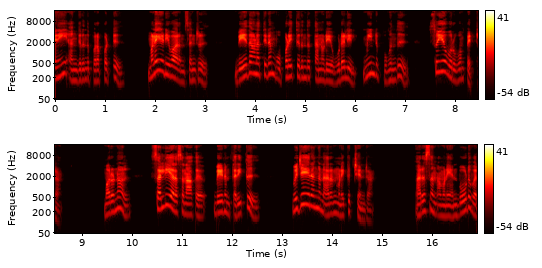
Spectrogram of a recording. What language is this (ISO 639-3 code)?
tam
